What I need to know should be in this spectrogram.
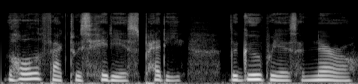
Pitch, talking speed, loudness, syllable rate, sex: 200 Hz, 150 wpm, -16 LUFS, 5.4 syllables/s, female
